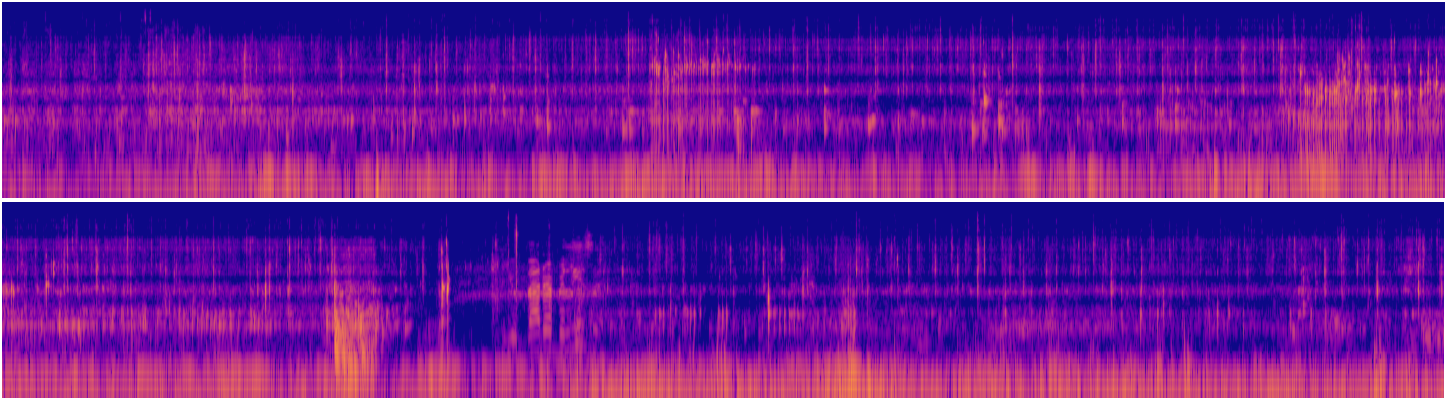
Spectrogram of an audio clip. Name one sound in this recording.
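Water rumbles and swirls, heard from underwater.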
